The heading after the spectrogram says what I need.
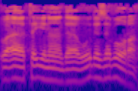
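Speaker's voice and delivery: usual speaking voice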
